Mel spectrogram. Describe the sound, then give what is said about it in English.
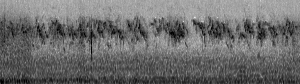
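A flock of house sparrows chatters nonstop from a tightly cut, densely packed hedge at a farm, a dense overlapping jumble of quick chirps over a low outdoor rumble. “That lovely gregarious little chatter.”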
